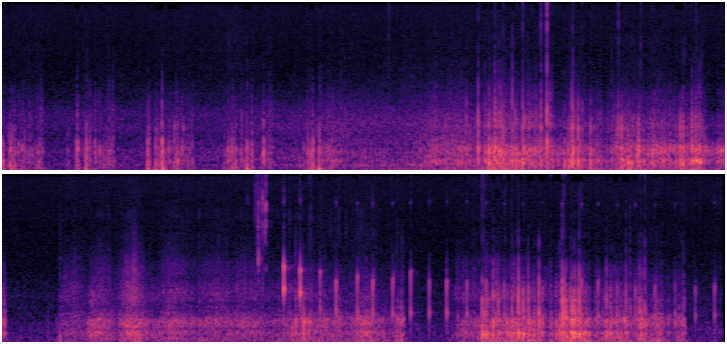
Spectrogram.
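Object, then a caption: Porous foam microphone windscreen scratched with long nails. Long black acrylic nails on both hands scratch a soft, porous black foam windscreen on a Zoom microphone. The result is a dense, muffled, low rustling and crunching with irregular scratchy bursts and brief pauses.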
